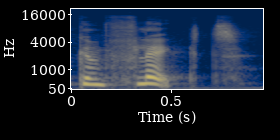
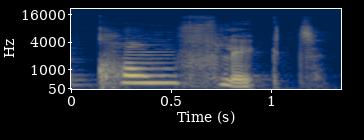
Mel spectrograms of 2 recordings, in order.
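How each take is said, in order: First: The stress is on the second syllable. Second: The stress is on the first syllable. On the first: It is used as a verb. "the stress is on the second syllable" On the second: It is used as a noun. "The stress is on the first syllable"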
